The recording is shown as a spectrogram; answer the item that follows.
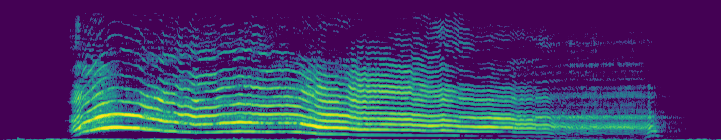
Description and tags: Me screaming like a witch, as if she were melting.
